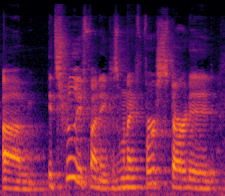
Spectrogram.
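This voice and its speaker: A woman with a deep, low-pitched voice talks as an interview guest, lively and upbeat with quick asides. Her voice rings in a roomy, echoey space. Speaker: voice actress guest. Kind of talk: casual interview chat. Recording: roomy echo.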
